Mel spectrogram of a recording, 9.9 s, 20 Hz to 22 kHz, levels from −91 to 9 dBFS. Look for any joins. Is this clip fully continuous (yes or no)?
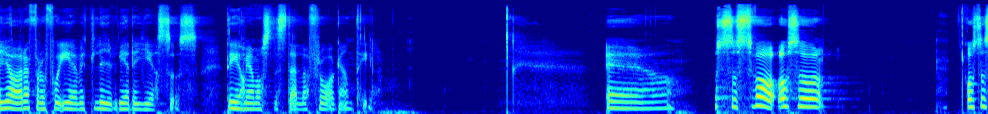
no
